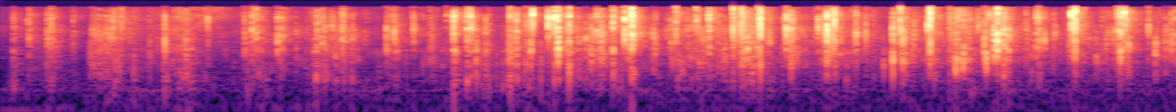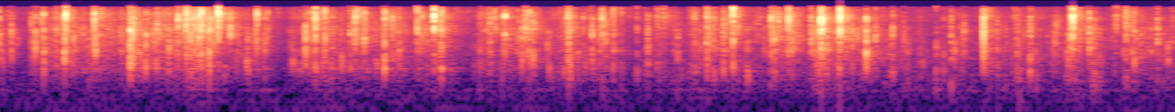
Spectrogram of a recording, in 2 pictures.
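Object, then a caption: Plastic zip bag of small metal beads. A hand-sized clear plastic zip-top bag, about half full of small silver metallic beads, is held in both hands and squeezed, crinkled and shaken with the fingertips. It makes a dense, continuous stream of bright plastic crinkling and crunching with quick, sharp, rattly clicks. The sound swells and eases throughout over a faint, steady low hum.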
